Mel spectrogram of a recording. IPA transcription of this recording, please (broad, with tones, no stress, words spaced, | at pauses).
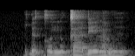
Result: ɗə˦˨ ko˧nu˧ ɡaː˧ɗeː˦lã˨wɨ˧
